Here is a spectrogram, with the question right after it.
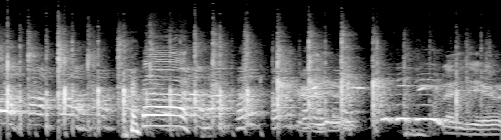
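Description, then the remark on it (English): A crowd claps steadily and loudly for about five seconds, a dense patter of many hands, with voices calling out and talking over the applause. “We actually have a crowd here tonight. Thanks, guys.”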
